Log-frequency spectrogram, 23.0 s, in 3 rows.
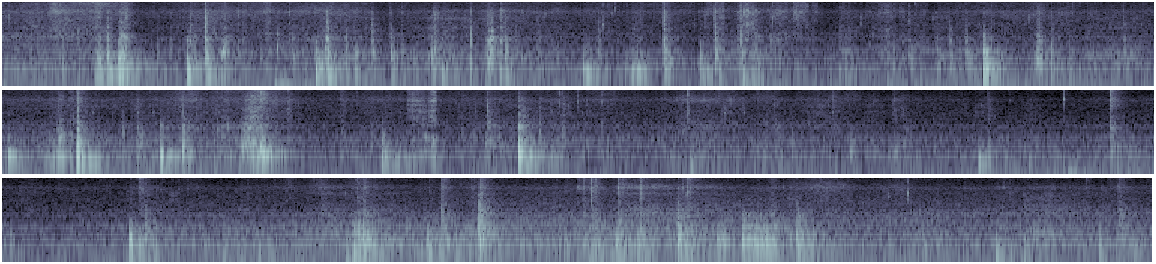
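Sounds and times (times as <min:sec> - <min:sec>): footsteps on wooden stairs: 0:00.2 - 0:10.4, 0:16.2 - 0:23.0.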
